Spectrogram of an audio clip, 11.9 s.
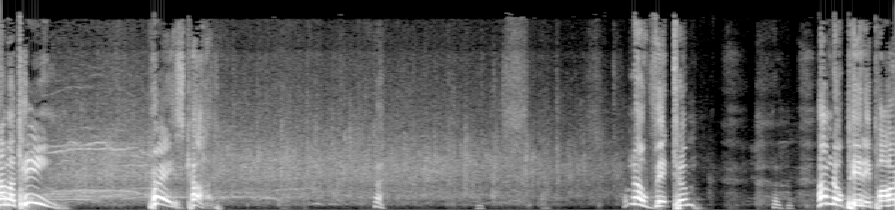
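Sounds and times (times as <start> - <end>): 
speech: 0.0 - 0.9, 2.0 - 3.1, 5.0 - 5.2, 8.3 - 9.4, 10.3 - 11.9
crowd clapping hands in praise: 0.0 - 9.0
laughter: 4.1 - 5.3.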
